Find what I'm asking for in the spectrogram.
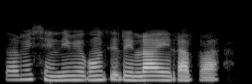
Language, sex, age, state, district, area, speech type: Bodo, female, 18-30, Assam, Baksa, rural, spontaneous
